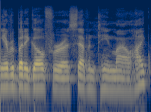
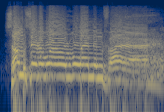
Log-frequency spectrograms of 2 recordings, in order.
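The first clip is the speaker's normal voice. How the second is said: much higher, louder, slow dramatic reading; hammed-up imitation of Frost reciting his poem; grand recitation; 10 semitones higher, 7 dB louder, slower than usual. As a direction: declaim it like a grand old poet.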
